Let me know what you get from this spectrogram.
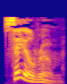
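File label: "saleroom", British English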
